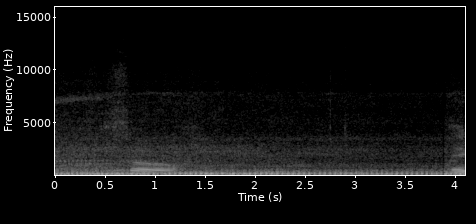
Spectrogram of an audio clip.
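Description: A vehicle engine running steadily close by, with a short bit of a person's voice about a second in.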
